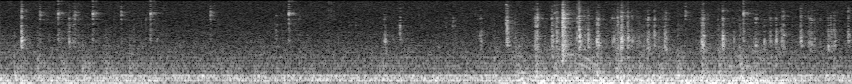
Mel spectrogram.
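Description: Faint computer keyboard clicking: quick, irregular key presses that grow busier in the second half, as a game is played on the keyboard.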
